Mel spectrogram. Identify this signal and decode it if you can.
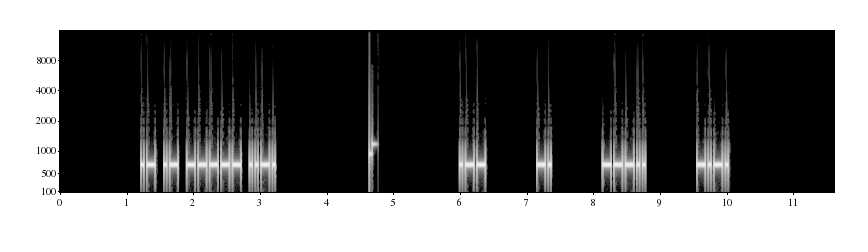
Morse code, heard as a keyed tone, about 28 wpm, spaced as for 14 wpm, 700 Hz. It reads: AA0F WN8C
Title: USA Call Signs - 4 Characters - 6x Character Spacing - 28wpm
